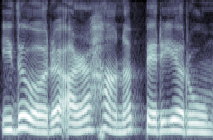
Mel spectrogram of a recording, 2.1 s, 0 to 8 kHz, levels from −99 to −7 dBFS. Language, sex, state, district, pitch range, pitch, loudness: Tamil, female, Tamil Nadu, Nilgiris, 185-235 Hz, 210 Hz, -13 LUFS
